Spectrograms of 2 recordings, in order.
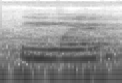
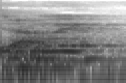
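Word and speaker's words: Huế: And today Okay, so today we're going to a city that is called Hue. City. What did you say? When? No, the other part, the last part should be silent. Hue.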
